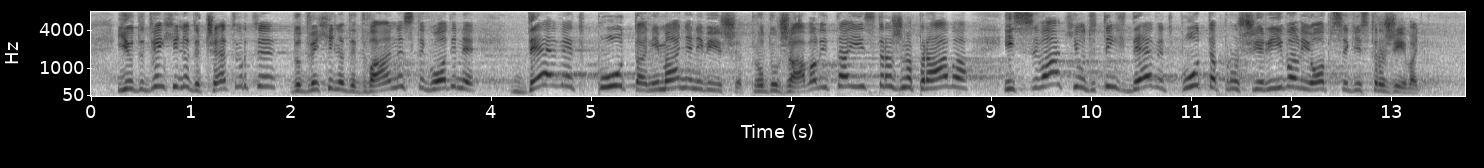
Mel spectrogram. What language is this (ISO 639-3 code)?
srp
